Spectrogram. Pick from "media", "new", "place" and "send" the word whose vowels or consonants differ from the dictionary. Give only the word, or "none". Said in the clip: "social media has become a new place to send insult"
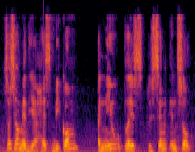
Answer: send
